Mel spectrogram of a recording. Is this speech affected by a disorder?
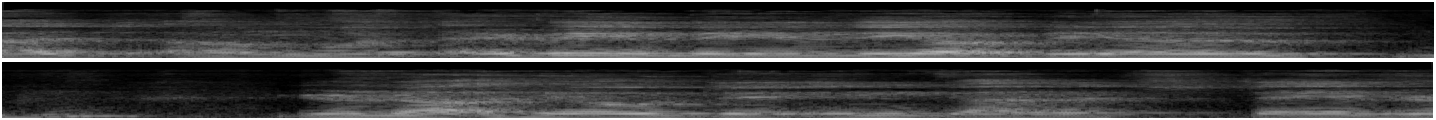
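Yes: cerebral palsy.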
